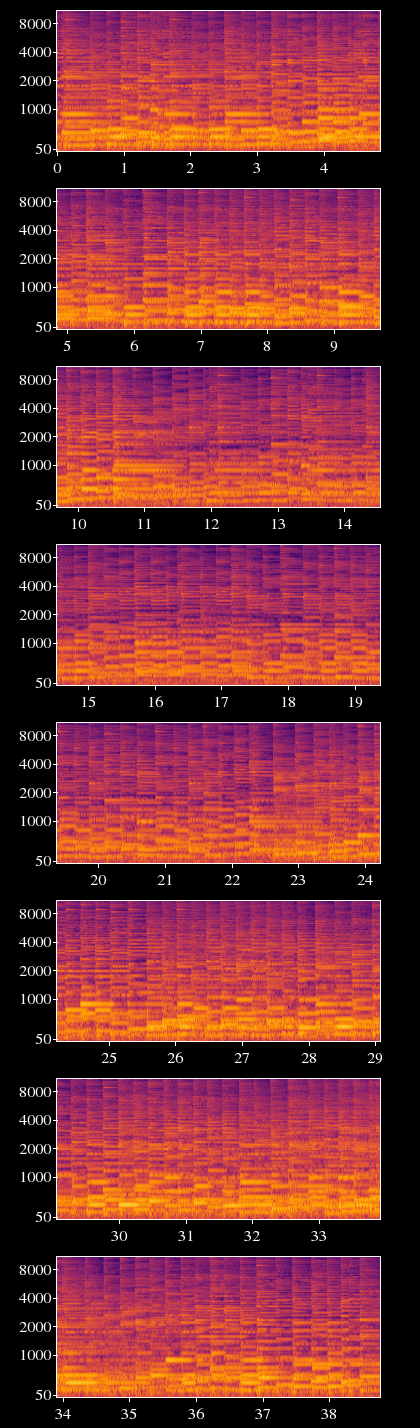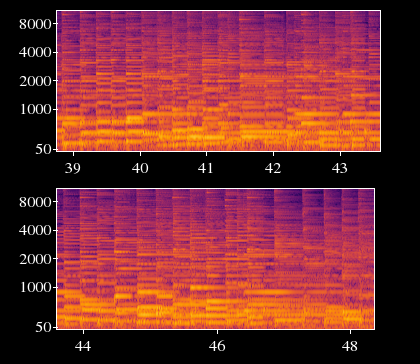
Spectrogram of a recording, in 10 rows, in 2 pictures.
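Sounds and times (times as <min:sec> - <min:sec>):
harpsichord suite variation in D minor: 0:00.0 - 0:48.3.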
